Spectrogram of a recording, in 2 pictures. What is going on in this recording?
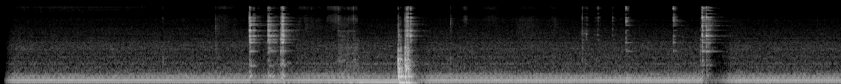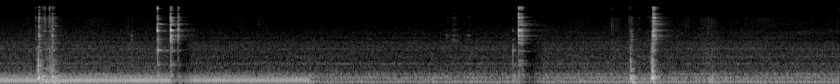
Microwave was turned on while I was using cutlery with dishes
